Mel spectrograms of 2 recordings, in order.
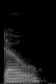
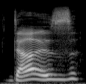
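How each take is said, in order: First: The vowel is a long O sound. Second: The vowel is a short U sound. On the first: It means multiple female deer. "with a long O, like this" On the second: It is the verb to do. "If it's the verb, the verb to do, then it's does, like this"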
